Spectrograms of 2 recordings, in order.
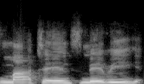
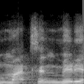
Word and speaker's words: Martin Mary: So who is Martins Mary, and where is he from, and all that? I will first correct the pronunciation of my name to Martin Mary and not Martins.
